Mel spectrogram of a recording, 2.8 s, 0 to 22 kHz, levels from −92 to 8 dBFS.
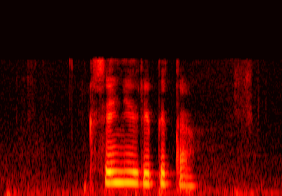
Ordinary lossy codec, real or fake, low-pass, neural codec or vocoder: Opus, 64 kbps; real; 7.2 kHz; none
